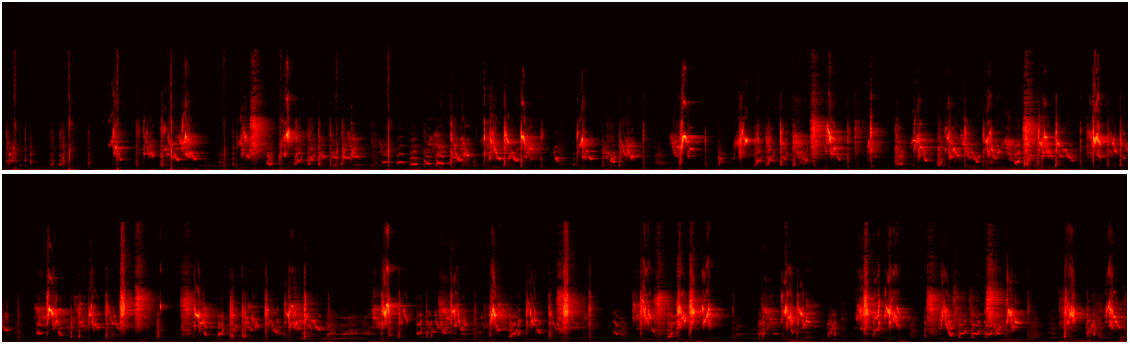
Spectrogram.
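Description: A budgerigar warbling: a fast, continuous chatter of chirps and squawky notes, coming in bursts about once a second.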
